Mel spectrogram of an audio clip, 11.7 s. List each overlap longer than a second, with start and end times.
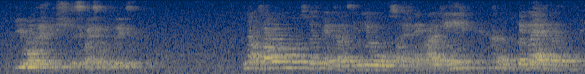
none

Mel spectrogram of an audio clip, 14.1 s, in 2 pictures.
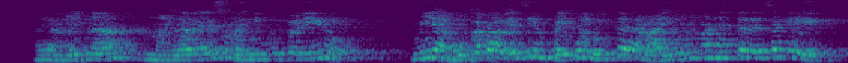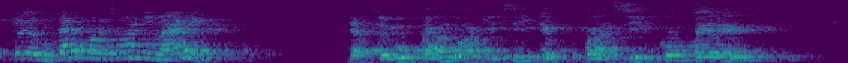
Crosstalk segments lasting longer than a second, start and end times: none

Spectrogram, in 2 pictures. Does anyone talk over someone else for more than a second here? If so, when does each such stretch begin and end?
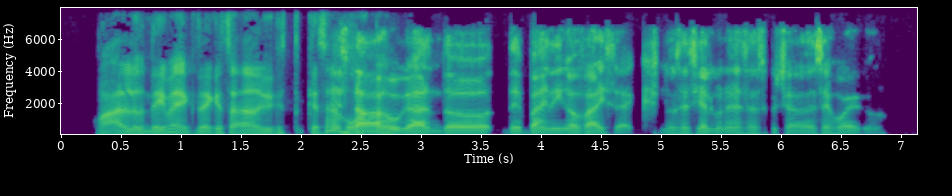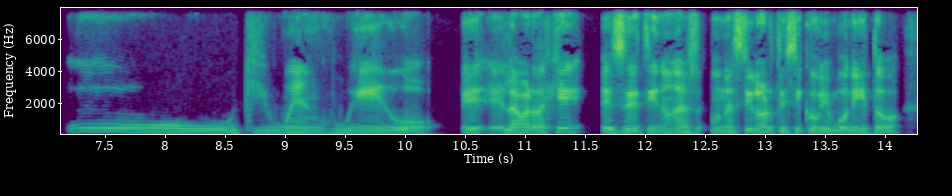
none

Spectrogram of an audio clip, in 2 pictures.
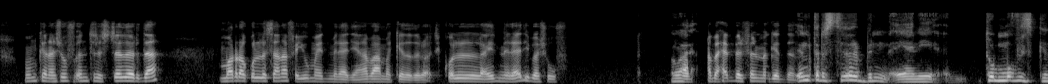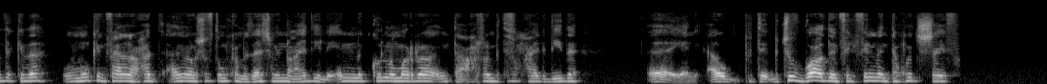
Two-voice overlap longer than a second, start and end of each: none

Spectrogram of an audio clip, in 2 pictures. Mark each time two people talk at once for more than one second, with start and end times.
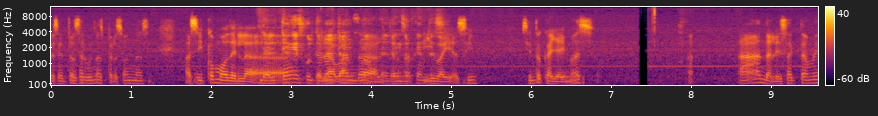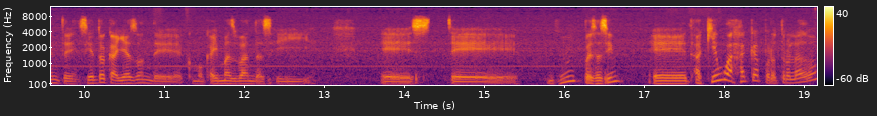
2.7-4.9

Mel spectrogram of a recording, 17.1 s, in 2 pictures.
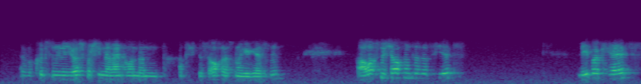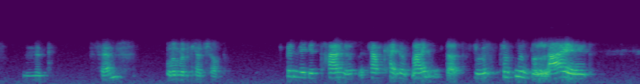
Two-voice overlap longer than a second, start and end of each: none

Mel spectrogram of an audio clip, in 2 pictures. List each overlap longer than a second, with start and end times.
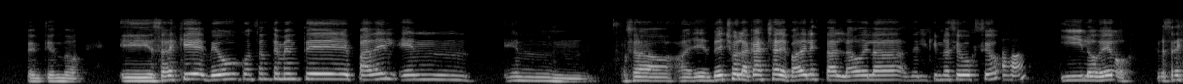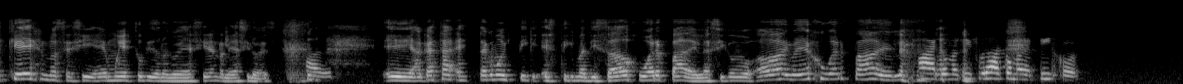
none

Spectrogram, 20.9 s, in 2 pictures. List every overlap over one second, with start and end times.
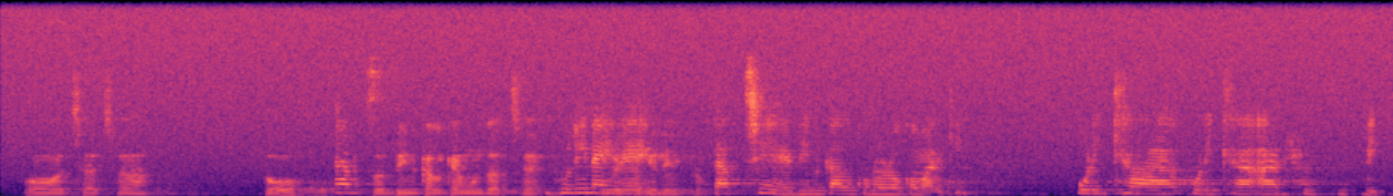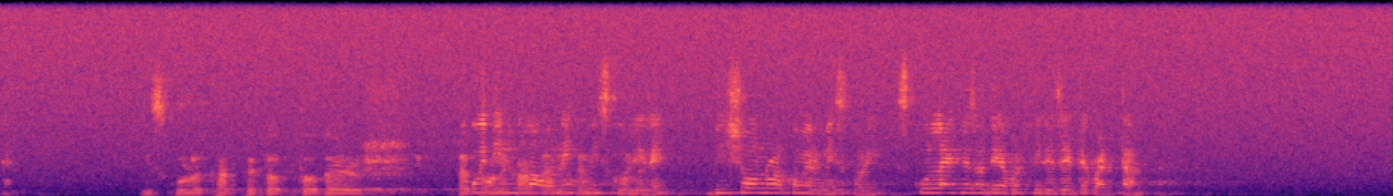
14.0-15.2

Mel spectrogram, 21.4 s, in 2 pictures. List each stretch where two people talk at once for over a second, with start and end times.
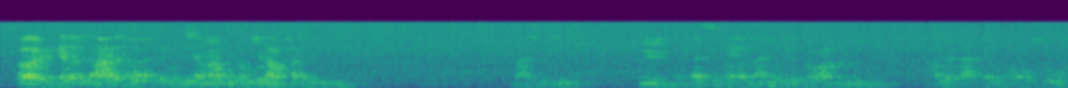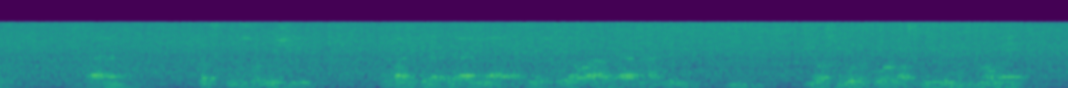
1.2-3.1

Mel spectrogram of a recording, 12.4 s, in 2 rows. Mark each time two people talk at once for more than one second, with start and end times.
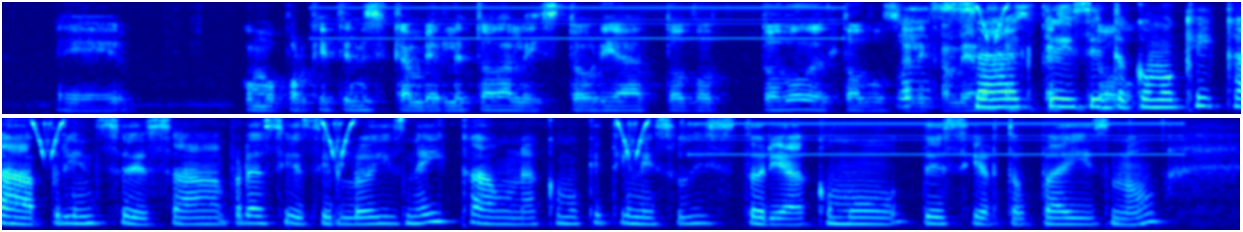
4.5-5.7

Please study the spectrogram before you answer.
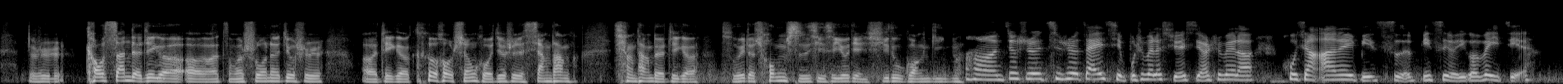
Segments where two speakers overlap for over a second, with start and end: none

